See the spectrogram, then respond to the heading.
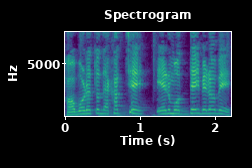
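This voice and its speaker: A stern cartoon father played by a woman in a high-pitched voice. He nags and scolds in blunt comic dialogue, with faint music underneath. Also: fast talker, fairly bright tone. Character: stern, nagging father of schoolboy, quarrelsome.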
